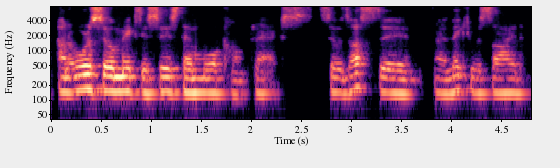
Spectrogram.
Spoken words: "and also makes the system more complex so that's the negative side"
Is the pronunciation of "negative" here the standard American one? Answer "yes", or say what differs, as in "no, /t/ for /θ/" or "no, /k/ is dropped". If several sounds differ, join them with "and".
no, /l/ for /n/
